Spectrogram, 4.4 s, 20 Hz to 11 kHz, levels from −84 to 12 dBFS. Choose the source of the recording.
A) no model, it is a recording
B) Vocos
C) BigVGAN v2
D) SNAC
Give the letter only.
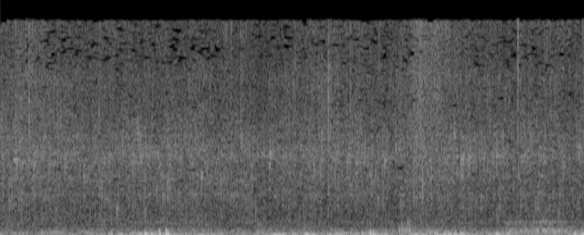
A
